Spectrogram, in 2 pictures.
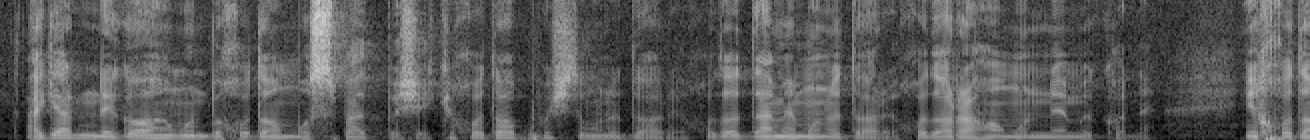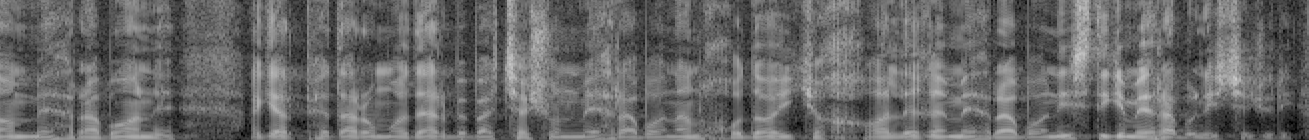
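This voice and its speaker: A man preaching a sermon, retelling a story and speaking in an animated way, his pitch swinging widely between low and high. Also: gravelly.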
